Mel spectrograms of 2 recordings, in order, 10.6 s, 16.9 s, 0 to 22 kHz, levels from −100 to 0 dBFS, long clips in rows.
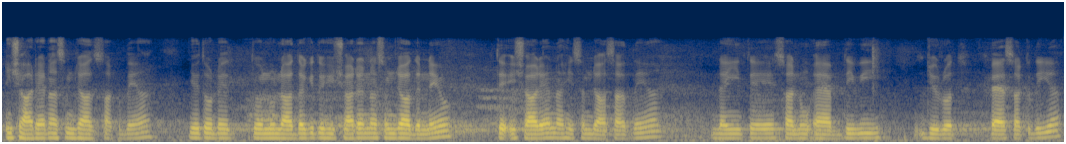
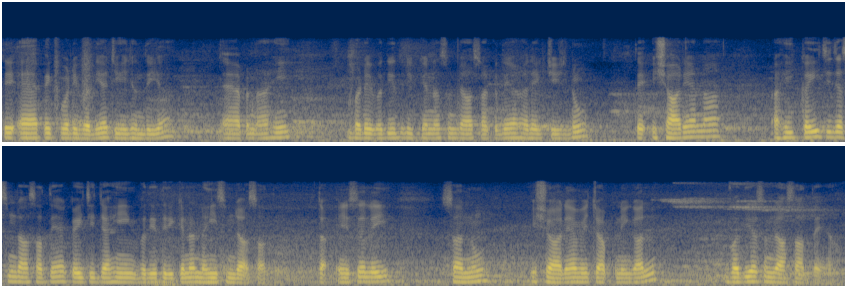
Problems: background sounds at intervals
